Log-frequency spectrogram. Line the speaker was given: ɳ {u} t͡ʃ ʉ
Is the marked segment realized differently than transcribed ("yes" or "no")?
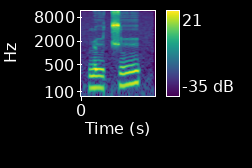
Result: yes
